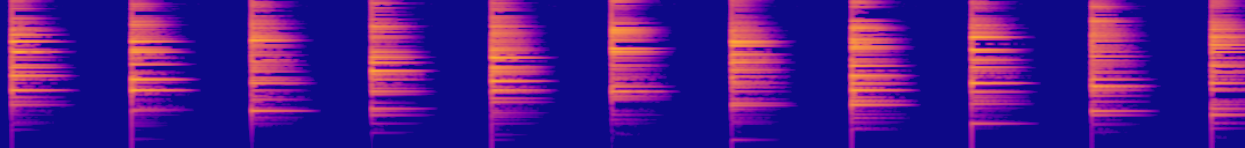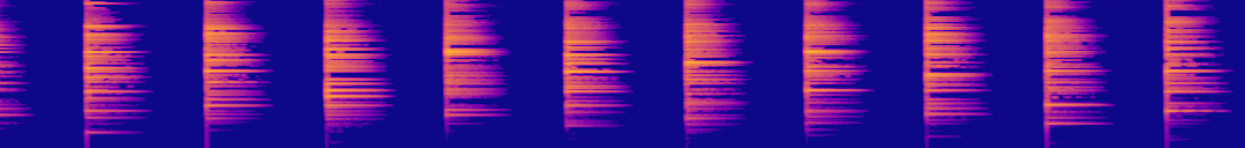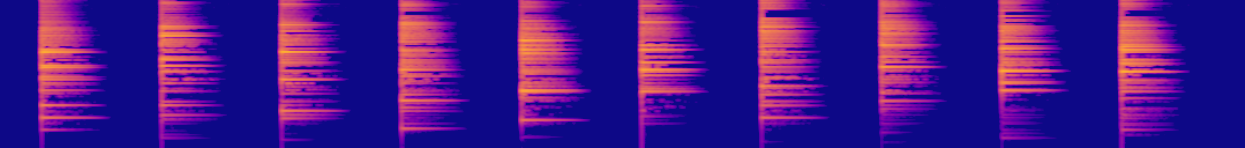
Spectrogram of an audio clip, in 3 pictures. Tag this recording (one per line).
hard
sword
bright
clank
brutal
unique
hit
metalic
